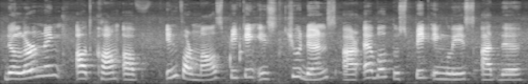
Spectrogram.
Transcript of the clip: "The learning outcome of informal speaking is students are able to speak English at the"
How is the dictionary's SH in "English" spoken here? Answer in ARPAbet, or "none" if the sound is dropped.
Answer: S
